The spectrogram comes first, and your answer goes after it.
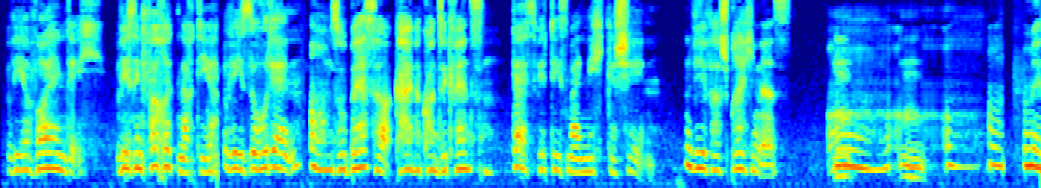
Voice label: Frau; AusgerechnetAlaska

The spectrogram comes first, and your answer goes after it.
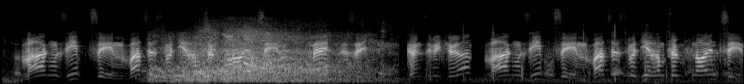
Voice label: Maennl Zentrale, Stimmproben; Seinfeld

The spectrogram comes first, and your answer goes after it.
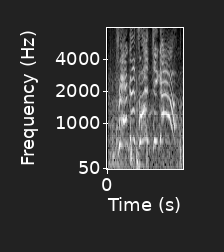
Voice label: Frau; The Morning Show

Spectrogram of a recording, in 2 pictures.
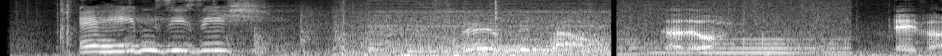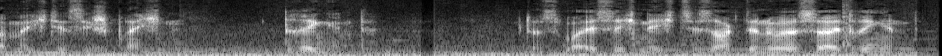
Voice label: Gerichtsdienerin Durchsage Telefonstimme; Goliath

